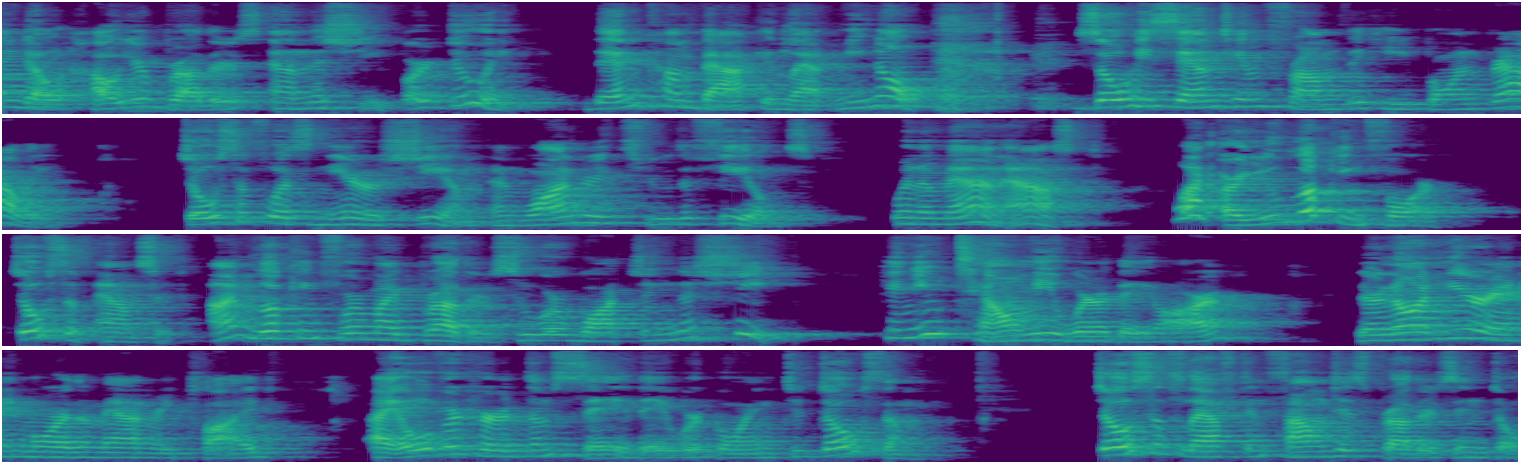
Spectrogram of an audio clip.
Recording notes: Gave this sermon in person and via Zoom. In Knox United Church, Lanigan.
